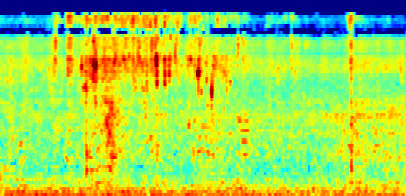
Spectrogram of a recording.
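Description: Gloved hands handling marinated meat, with soft wet squelches and drips of marinade as pieces are lifted from the tub and pressed onto the pile in a large cauldron, over a steady low outdoor rumble.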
